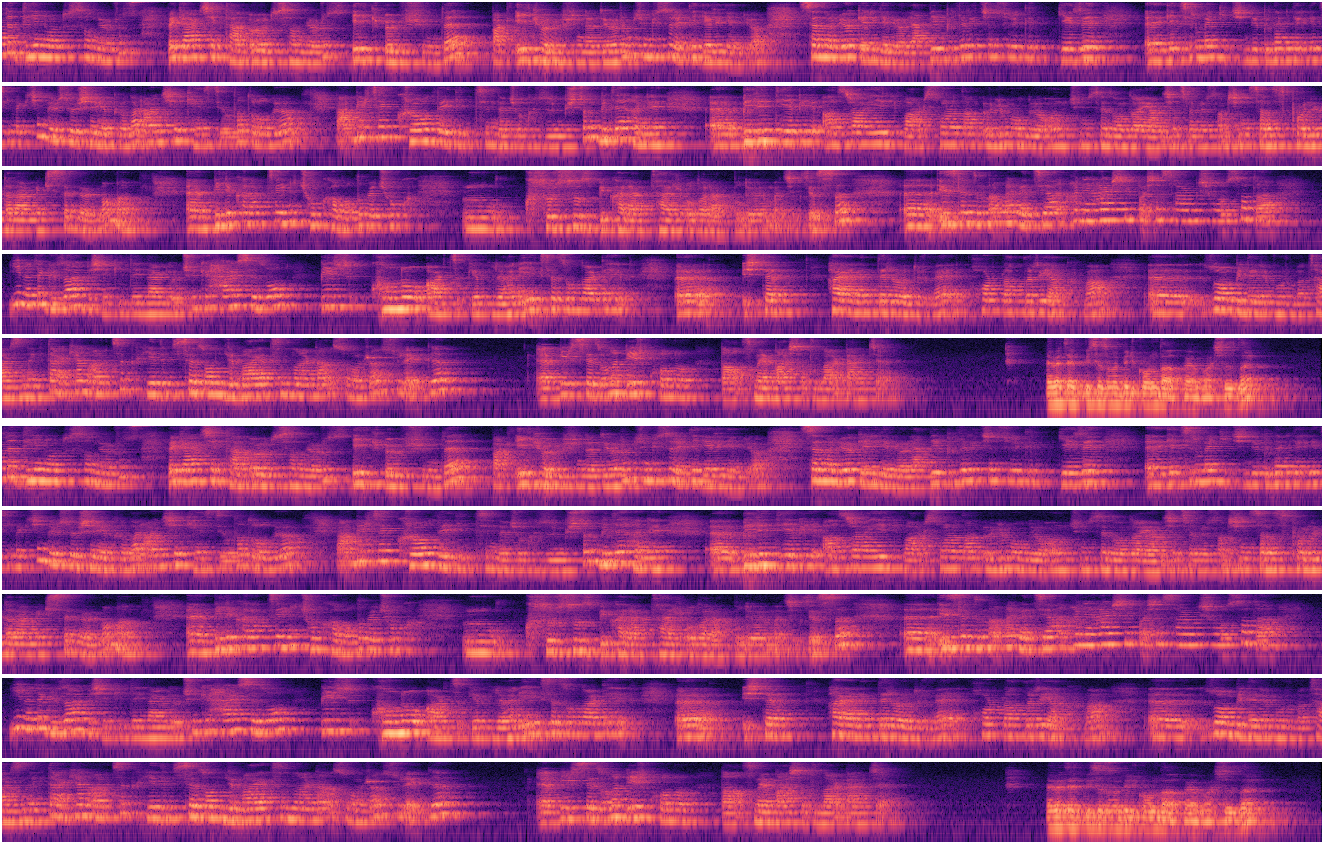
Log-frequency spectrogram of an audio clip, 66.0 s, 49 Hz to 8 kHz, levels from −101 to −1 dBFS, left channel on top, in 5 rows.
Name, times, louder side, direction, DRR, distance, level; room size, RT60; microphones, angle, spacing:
voice 1, 0.0-4.6 4.9-31.4 31.6-39.3 39.7-42.4 42.8-46.7 47.0-47.4 47.9-57.3 58.1-59.7 60.0-61.7, equal, 35° left, -1 dB, 1.4 m, -28 dB
voice 2, 63.2-65.3, left 2 dB, 75° left, 4 dB, 0.6 m, -24 dB
11.0 x 5.6 x 2.8 m, 0.89 s
head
